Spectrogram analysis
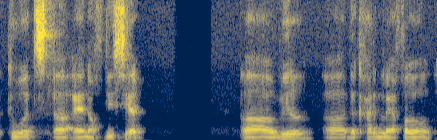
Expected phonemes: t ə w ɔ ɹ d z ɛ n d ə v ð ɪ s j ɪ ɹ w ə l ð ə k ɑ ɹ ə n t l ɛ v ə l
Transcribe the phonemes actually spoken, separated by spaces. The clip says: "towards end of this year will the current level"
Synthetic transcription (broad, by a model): t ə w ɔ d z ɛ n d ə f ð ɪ s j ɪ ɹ w ə l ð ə k ɑ ɹ ə n t l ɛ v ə l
